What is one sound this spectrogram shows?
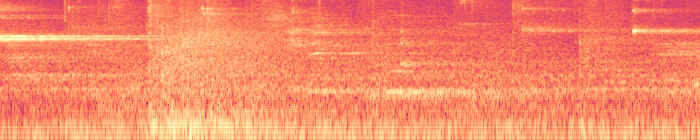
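Balls thud on a hard floor and bounce.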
